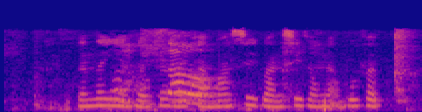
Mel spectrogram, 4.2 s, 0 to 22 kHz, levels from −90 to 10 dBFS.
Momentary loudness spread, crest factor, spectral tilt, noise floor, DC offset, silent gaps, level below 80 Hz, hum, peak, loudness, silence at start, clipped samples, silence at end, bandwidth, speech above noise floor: 9 LU; 16 dB; -3.5 dB/octave; -52 dBFS; under 0.1%; none; -60 dBFS; none; -12 dBFS; -29 LUFS; 0.35 s; under 0.1%; 0.05 s; 8.2 kHz; 23 dB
